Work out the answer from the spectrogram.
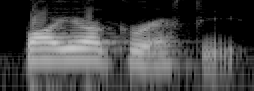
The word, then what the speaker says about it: biography: Biography. بچه دقت کنین، ما تو فارسی میگیم بیوگرافی. خب توی این تلفظی که تو فارسی میگیم بعضی وقتا یه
